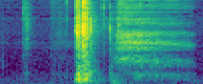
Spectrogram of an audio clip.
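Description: Tarot cards being handled as cards are drawn from the deck: a sharp snap a little under a second in, then a soft rustling hiss that fades within the next second.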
